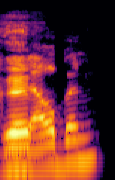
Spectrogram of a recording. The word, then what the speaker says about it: Melbourne: SMI Heist three not Melbourne it's pronounced Melbourne oh Melbourne okay thank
